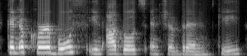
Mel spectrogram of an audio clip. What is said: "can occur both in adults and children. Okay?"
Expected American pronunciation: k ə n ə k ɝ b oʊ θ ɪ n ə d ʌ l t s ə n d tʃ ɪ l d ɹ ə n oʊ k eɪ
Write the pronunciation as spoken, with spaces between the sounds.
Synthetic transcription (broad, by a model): k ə n ə k ɝ b oʊ θ ɪ n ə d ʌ l t s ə n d tʃ ɪ l d ɹ ə n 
